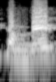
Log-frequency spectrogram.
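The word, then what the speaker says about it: combat: बाद बी आए तो बी क्या हो जाएगा, साइलेंट नहीं होगा। बल्कि फॉर एग्जांपल कंबाइन है, कम्बेट है और सब्ट्रैक्ट है।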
